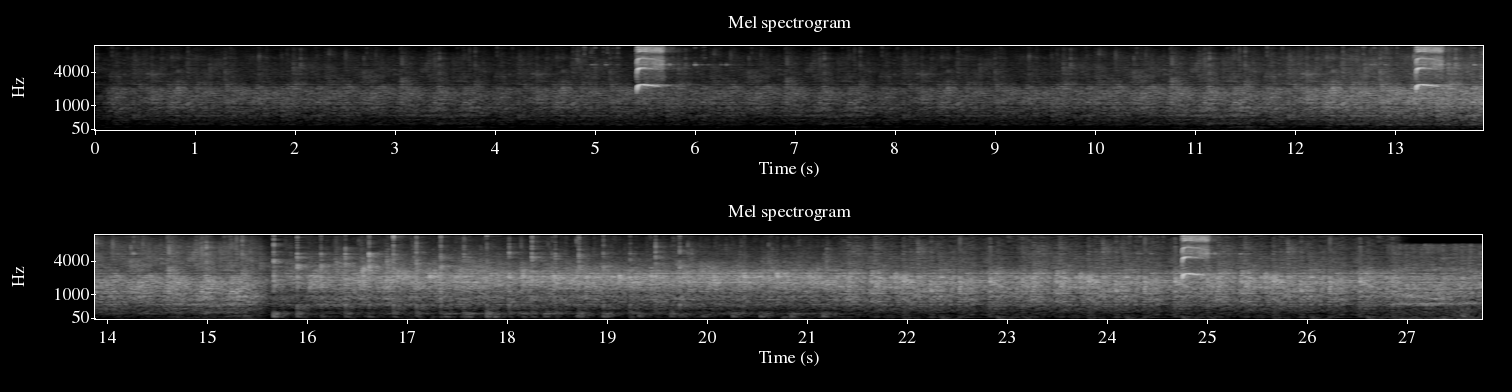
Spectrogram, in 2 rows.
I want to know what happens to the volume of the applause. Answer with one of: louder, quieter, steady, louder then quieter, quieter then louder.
louder.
